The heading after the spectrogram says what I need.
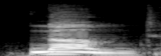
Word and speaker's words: numbed: numbed 하면 마비된. numbed. numb에 ed가 붙여서 numbed가 됐어요. 여기 있는 b가 소리가 나지 않습니다. 묵음이에요. 묵음, b, 묵음.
